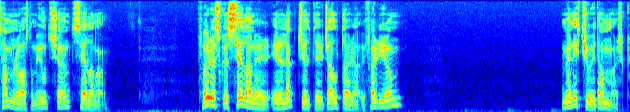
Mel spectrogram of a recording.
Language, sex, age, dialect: Faroese, male, 36-60, Suðurstreymoy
